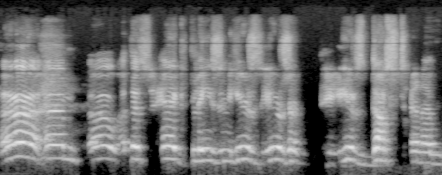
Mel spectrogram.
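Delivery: put-on high-pitched, stammering panicky kid; a flustered child fumbling at the counter; panicked kid. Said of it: "the kid went in to buy cigarettes and panicked".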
